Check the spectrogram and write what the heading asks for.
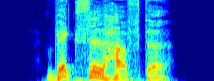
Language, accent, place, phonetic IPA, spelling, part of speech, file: German, Germany, Berlin, [ˈvɛksl̩haftə], wechselhafte, adjective, De-wechselhafte.ogg
- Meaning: inflection of wechselhaft: 1. strong/mixed nominative/accusative feminine singular 2. strong nominative/accusative plural 3. weak nominative all-gender singular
